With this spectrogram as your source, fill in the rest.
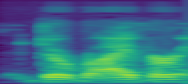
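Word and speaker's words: De River: that is how you pronounce his name it's deriver as in deriving um I could say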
